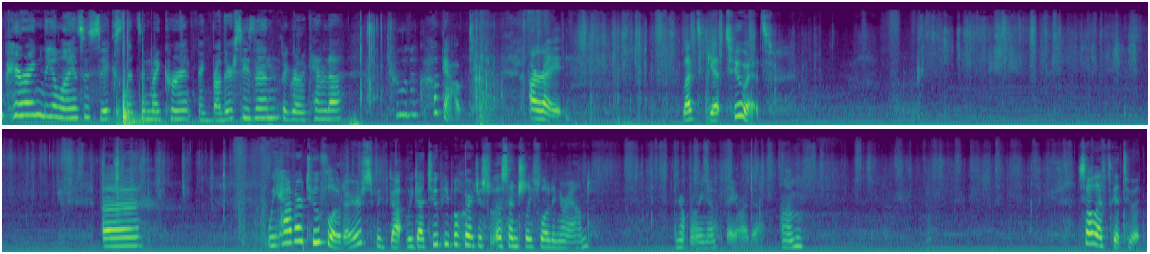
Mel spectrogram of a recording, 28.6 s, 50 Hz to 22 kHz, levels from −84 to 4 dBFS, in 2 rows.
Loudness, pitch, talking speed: -19 LUFS, 235 Hz, 115 wpm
